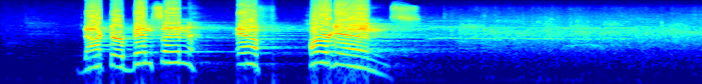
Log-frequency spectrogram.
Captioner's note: applause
